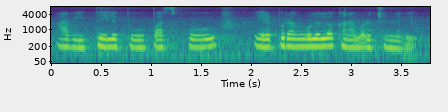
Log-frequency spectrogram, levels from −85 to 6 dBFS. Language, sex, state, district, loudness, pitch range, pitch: Telugu, female, Telangana, Hyderabad, -15 LUFS, 185-205 Hz, 195 Hz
